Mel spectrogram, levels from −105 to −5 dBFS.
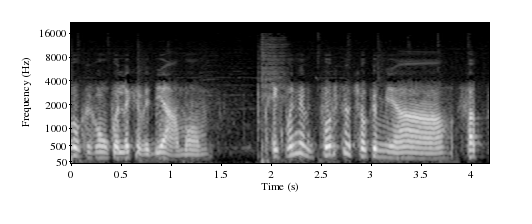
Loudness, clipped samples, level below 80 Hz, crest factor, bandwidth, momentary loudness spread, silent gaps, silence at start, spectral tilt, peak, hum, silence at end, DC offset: -25 LUFS; under 0.1%; -68 dBFS; 18 dB; 8 kHz; 9 LU; none; 0 s; -5 dB/octave; -8 dBFS; none; 0.1 s; under 0.1%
